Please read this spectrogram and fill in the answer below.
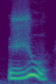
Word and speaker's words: joue: And it's exactly the same rule, so you've got this after, but then clearly you don't pronounce it, okay? Elle joue.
